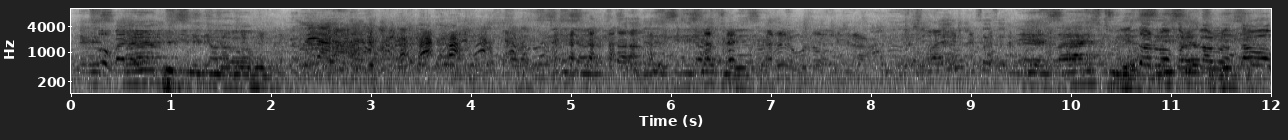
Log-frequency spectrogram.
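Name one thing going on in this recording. A man speaks with animation through a microphone over loudspeakers.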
